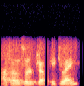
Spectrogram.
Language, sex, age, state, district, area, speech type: Bengali, male, 18-30, West Bengal, Paschim Bardhaman, urban, conversation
